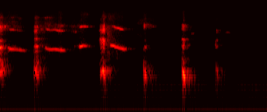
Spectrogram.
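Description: Men laughing in short, broken bursts, softer than the talk around them.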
